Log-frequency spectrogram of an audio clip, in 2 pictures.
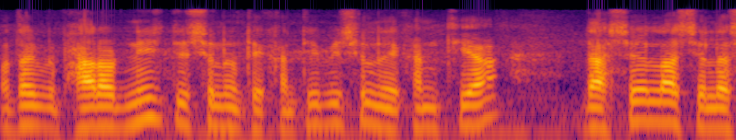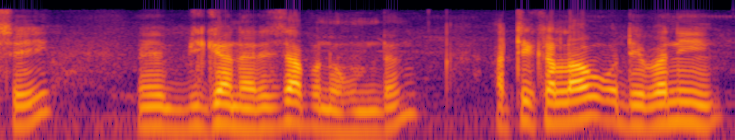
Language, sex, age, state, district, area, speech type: Bodo, male, 60+, Assam, Baksa, urban, spontaneous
